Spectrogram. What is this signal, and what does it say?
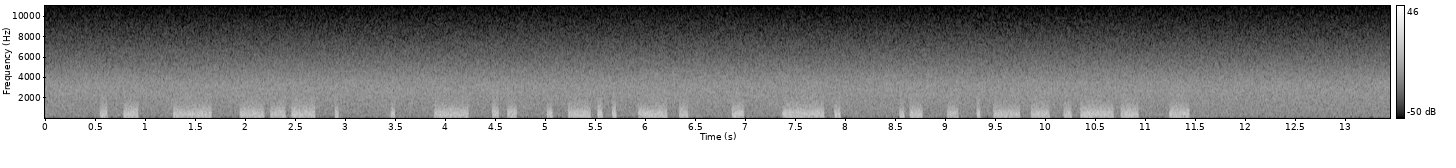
Bursts of noise, with radio hiss and a squelch burst at the end. There is no code.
